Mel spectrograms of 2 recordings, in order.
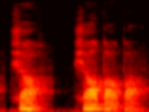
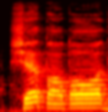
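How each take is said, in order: First: Shatata with a thick, heavy sha; heavy sheen. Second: Shatata with a light, thin sh; light sheen. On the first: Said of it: "That's wrong". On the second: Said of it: "they pronounce it". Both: Shown as a demonstration.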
